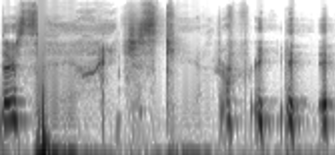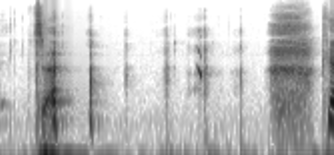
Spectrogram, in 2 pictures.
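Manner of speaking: talking through laughter. Trying to read hard cursive aloud, laughing while talking. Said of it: "I'm gonna stop, uh, laughing there".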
